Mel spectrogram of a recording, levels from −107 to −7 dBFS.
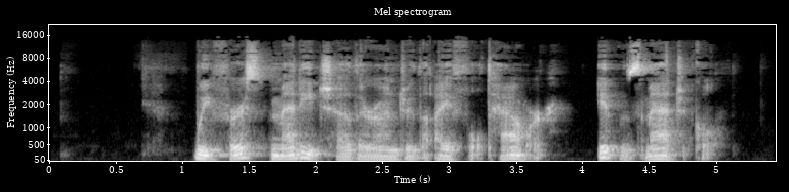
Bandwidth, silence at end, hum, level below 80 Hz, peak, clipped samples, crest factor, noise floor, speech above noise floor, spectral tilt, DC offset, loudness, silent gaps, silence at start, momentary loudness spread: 14.5 kHz; 0.45 s; none; -50 dBFS; -2 dBFS; under 0.1%; 22 dB; -84 dBFS; 63 dB; -3 dB/octave; under 0.1%; -21 LUFS; none; 1.1 s; 15 LU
